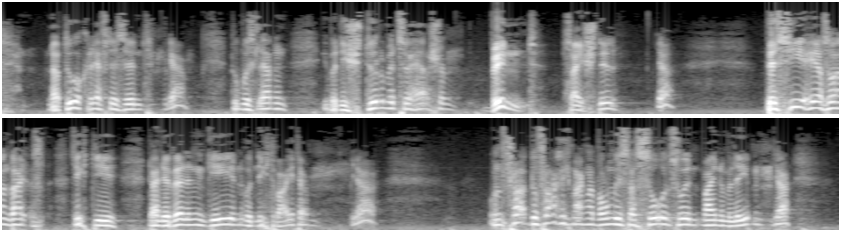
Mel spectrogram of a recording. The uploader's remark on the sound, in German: im Gemeinde-Zentrum in Berlin aufgenommen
